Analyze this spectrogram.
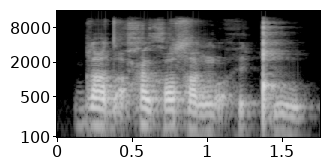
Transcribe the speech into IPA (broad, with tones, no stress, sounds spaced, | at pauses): b l ɔ˦˨ dˤ ṵ˧˥ ħ ɤ˦˨ x o˧˥ sˤ ɤ˦˨ ŋ͡m ɔ̰˧˥ h ɨ˧˥ ǃʼ u˦˨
